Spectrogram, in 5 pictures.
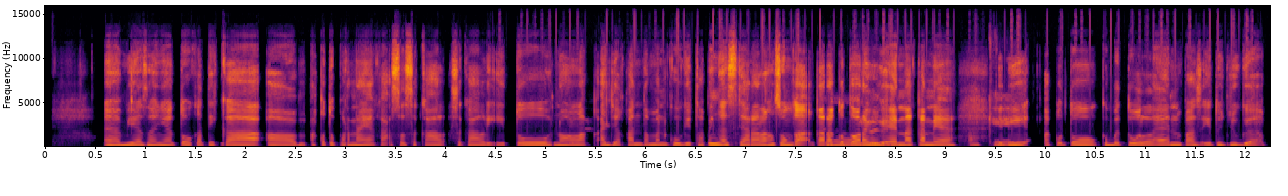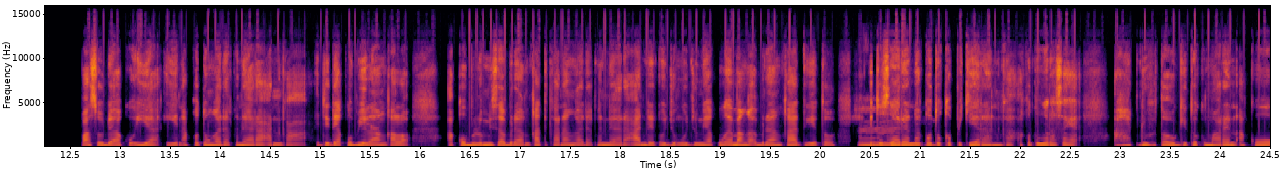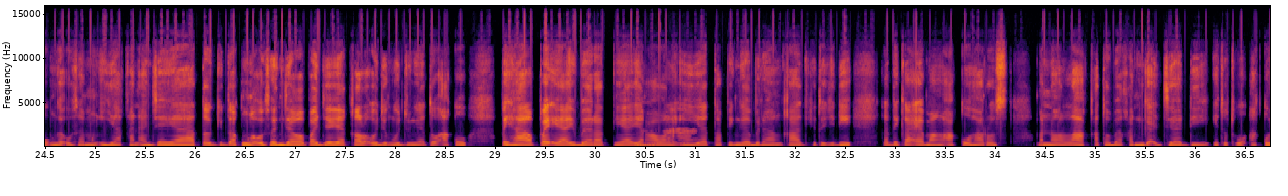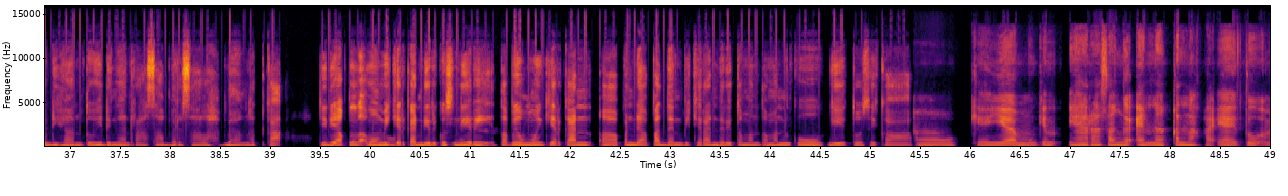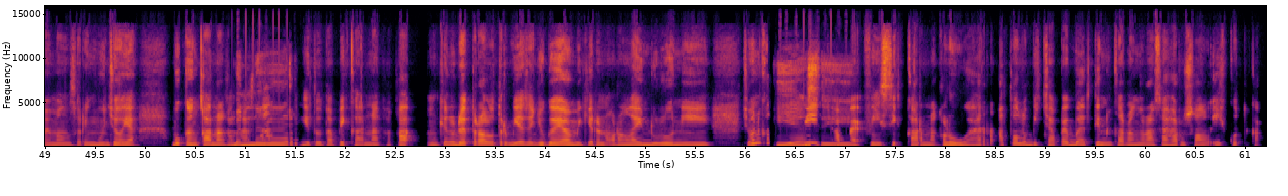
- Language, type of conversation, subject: Indonesian, advice, Bagaimana cara menyeimbangkan waktu bersama teman dan waktu sendiri tanpa merasa bersalah?
- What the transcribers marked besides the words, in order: distorted speech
